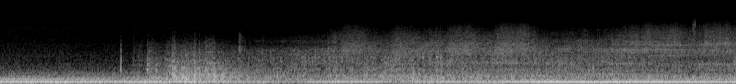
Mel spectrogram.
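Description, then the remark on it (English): A small propeller plane flying through a thunderstorm drones loudly and steadily throughout, its low engine hum wrapped in a dense, rumbling roar of storm turbulence and rain buffeting the aircraft. No one speaks. “Of course, statistically, when encountering weather aloft, the odds are in your favor in a smaller plane.”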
